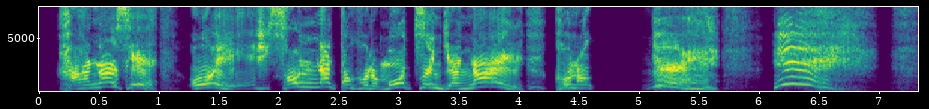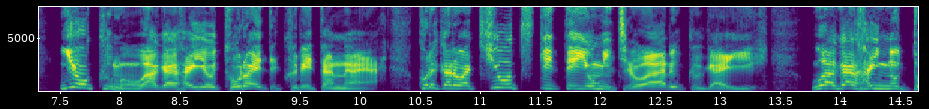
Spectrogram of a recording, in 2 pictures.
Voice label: male voice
